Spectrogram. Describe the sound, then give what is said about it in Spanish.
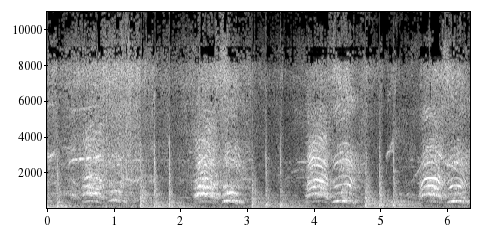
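A loud crowd of football fans chants "Ahí está la bandera" in rising and falling bursts, backed by steady thumping tambora drum beats and a band, the voices swelling in repeated waves throughout, as La Máquina's truck arrives in the distance. “A lo lejos, arribaba el camión de la máquina y la tambora y los cánticos no podían faltar.”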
